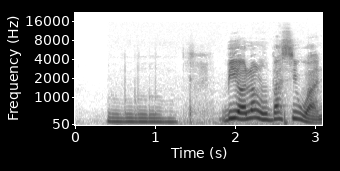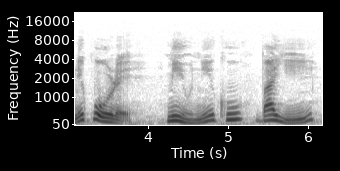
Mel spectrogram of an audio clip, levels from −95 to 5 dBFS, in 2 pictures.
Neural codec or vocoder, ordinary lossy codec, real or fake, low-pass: none; AAC, 48 kbps; real; 19.8 kHz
